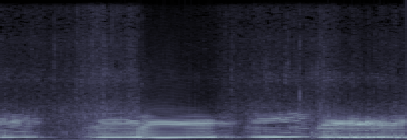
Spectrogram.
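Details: Competing male banded bullfrogs calling loudly from a rainwater puddle at night in a cemetery; sustained, deep, vibrating drones of one to two seconds, overlapping with neighbouring callers.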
